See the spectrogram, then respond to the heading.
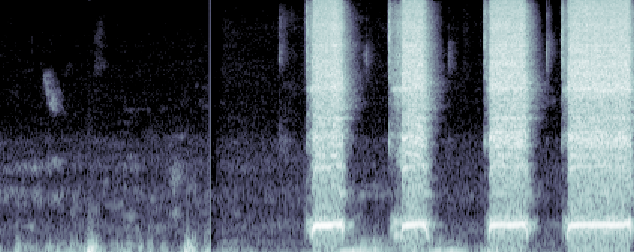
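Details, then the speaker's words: Pigeon mixer grinder, motor running before repair: four short loud bursts of motor roar with a steady high whine; water leaking from the jar onto the motor wore the motor bush quickly, causing the noise; fix is bush replacement. "ఇక్కడ jar నుంచి water leak అయ్యి motor మీద పడి ఇక్కడ తొందర bush అయితే అరిగిపోతూ ఉంటుంది. దానికి సౌండ్ అనేది ఈ విధంగా మోటార్ సౌండ్ అయితే రావడం జరుగుతుంది."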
